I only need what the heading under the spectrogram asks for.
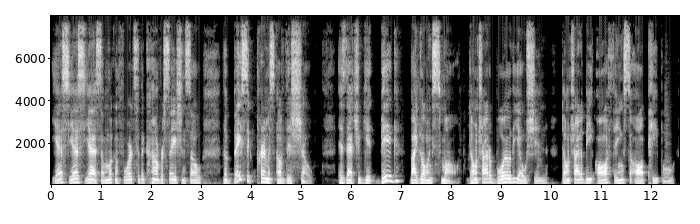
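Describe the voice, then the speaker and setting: A man's voice: mid-range voice, measured pace, breathy edge. A man hosting a podcast, introducing his guest and interviewing her in an upbeat, enthusiastic way. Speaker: podcast host. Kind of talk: scripted show intro and interview.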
